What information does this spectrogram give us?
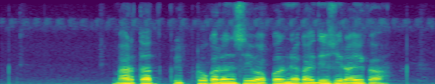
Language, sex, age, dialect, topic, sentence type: Marathi, male, 25-30, Standard Marathi, banking, statement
